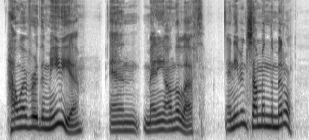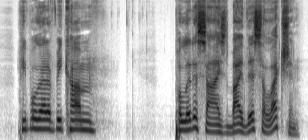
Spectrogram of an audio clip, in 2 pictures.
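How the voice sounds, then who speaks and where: A man's high voice with very wide pitch swings, a moderate pace and long, frequent pauses, on a very clean recording with a silent background. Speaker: political talk radio host. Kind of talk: talk radio commentary. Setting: studio. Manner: staccato delivery.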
